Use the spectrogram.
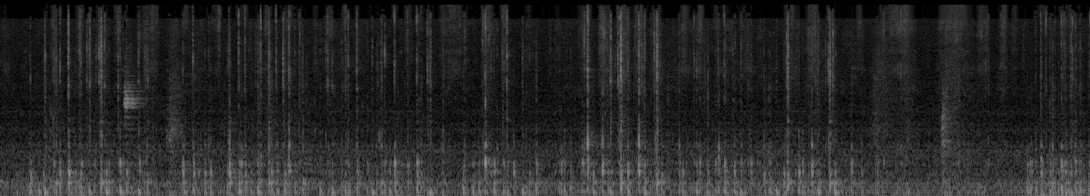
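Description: Continuous quick typing on an iPad keyboard with scissor switches, a dense patter of soft, close key clicks with a few brief pauses.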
